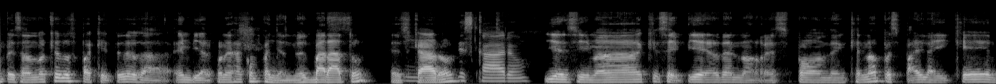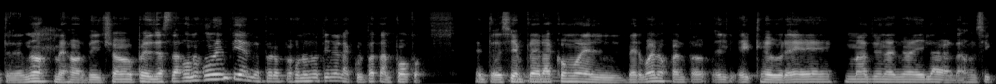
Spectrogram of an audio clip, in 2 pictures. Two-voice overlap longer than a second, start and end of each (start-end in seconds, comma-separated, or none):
3.2-4.6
